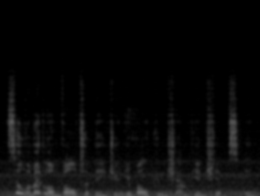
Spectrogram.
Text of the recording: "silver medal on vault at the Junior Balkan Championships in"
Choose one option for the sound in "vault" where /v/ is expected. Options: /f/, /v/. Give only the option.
/v/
